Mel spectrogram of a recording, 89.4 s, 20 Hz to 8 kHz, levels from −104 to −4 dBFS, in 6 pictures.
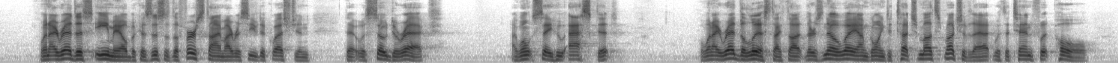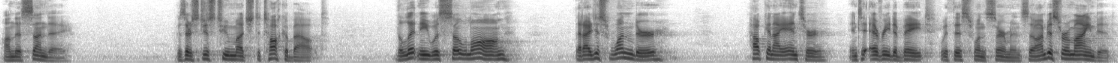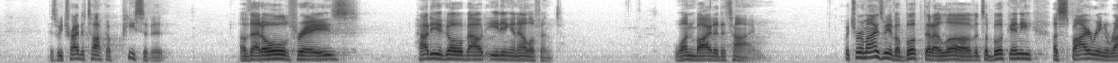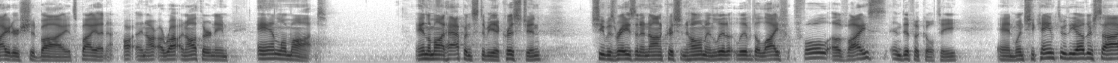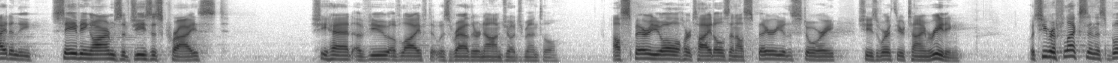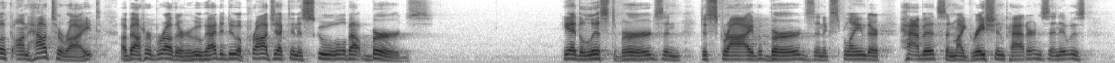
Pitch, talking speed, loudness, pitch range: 140 Hz, 165 wpm, -26 LUFS, 125-155 Hz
